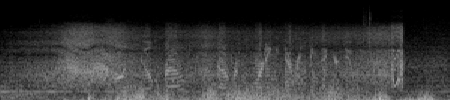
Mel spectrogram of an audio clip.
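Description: A vehicle driving, with steady road and wind noise on the microphone and indistinct voices talking over it; the noise cuts off suddenly near the end.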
